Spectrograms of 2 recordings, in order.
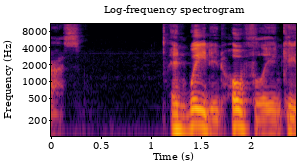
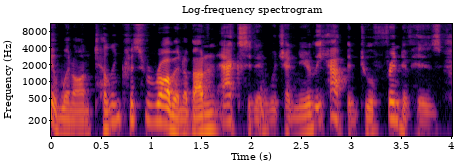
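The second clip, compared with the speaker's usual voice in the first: usual speaking voice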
